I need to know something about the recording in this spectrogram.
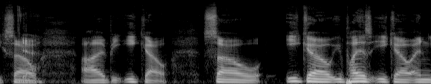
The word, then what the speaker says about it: Ico: game is you play as a character named eco we always said aiko because that's a very americanized way of saying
